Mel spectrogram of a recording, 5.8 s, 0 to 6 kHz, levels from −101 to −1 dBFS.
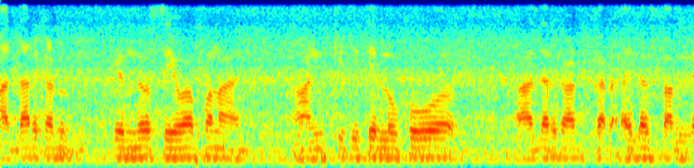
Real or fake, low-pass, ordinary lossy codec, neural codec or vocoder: real; 5.4 kHz; none; none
